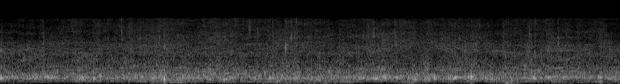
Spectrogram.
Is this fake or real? fake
